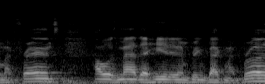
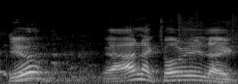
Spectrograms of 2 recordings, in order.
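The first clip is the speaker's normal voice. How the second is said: much higher and louder, laughing through it; 7 semitones higher, 6 dB louder than usual. Real, not acted. Recovering addict laughing at his own church antics, high and loud. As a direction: crack up at your own story.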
